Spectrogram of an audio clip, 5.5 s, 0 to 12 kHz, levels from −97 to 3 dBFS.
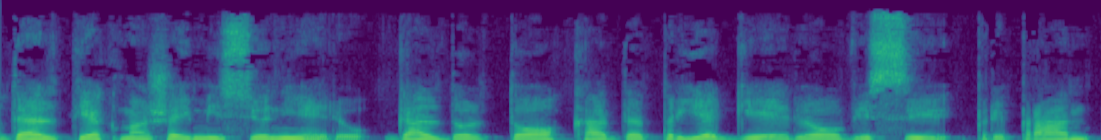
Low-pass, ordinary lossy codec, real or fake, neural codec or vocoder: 10.8 kHz; MP3, 48 kbps; real; none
